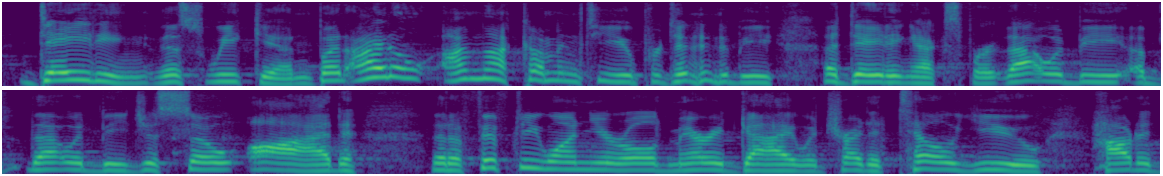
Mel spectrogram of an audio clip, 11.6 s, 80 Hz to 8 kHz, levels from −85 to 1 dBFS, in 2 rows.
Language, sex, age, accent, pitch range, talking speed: English, male, 50-69, American, 175-235 Hz, 210 wpm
